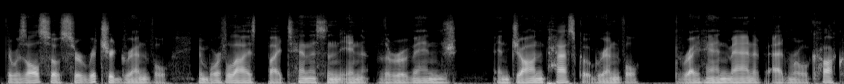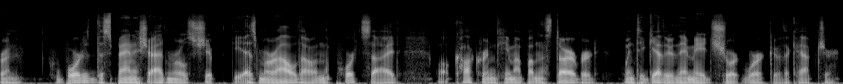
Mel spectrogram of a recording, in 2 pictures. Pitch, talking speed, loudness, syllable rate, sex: 80 Hz, 180 wpm, -22 LUFS, 5.9 syllables/s, male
